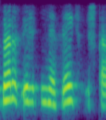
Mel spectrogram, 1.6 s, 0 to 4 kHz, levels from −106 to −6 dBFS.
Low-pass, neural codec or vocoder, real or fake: 3.6 kHz; codec, 16 kHz, 1 kbps, FunCodec, trained on Chinese and English, 50 frames a second; fake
